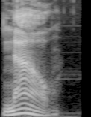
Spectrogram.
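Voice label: "now", English, male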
